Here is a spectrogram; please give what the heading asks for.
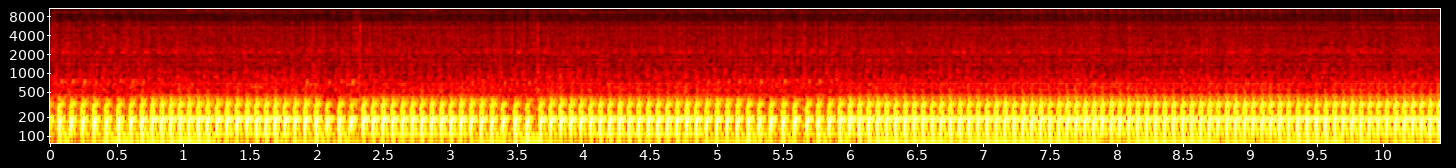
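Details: PE24 carburetor with the stock needle jet, J6ZB needle, size 35 pilot jet and the air screw almost fully out. A low thumping idle wavers and sags back slowly; it runs too rich at low revs, blamed on an oversized, too-short needle jet.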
